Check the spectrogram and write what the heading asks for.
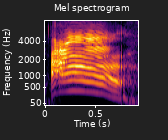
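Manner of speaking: high, yelped scream; a sudden high shriek; mock scream. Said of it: "she's like".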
